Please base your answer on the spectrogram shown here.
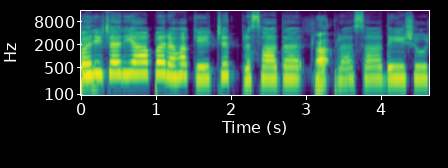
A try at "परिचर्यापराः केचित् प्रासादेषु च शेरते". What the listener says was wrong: प्रो नहीं है, प्रा है। प्रा मतलब महल। परिचर्या परहा केचिद प्रासादेषु च शेरते।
